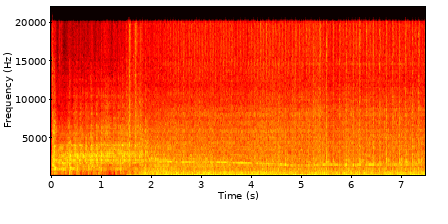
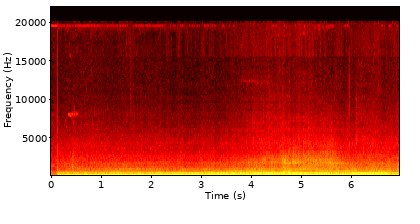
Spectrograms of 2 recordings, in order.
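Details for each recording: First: BMW E36 exhaust after repair attempt, engine started and idling: quick puffing tick riding the exhaust note; header not tightened properly, still leaking. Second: Crashed BMW E36 on a drive after the exhaust leak at the header-to-pipe joint was fixed by refitting three bolts with nuts. A deep, even exhaust drone climbs smoothly with throttle with no puffing or ticking; it drives better but still backfires.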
